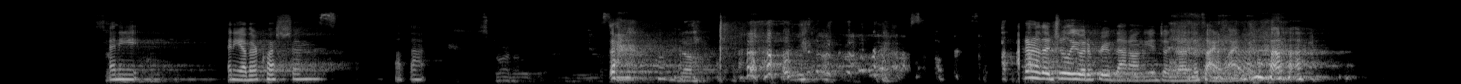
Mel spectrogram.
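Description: A woman speaks calmly into a microphone in a large room.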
